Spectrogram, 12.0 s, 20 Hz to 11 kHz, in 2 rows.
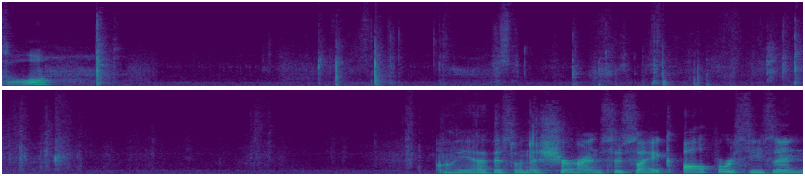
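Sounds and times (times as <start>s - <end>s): cards flipped by hand: 1.9s - 6.7s.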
